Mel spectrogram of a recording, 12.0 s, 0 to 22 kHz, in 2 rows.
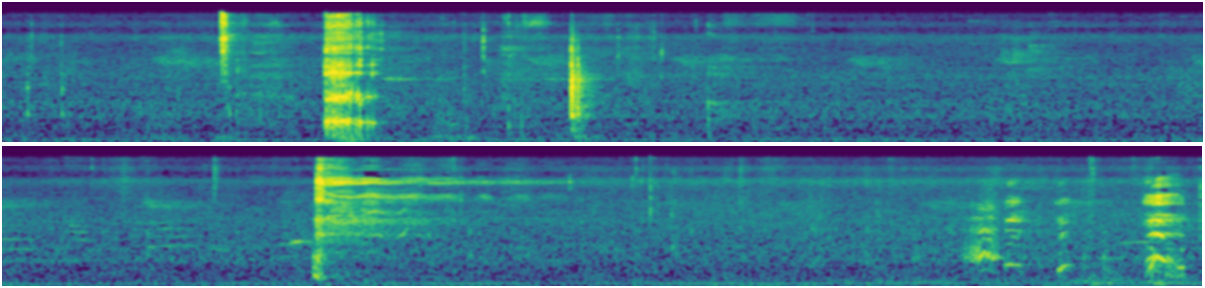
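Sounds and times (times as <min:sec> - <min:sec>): loud burp: 0:01.6 - 0:02.0.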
